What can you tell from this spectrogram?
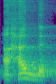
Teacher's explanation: ada tambahan qalqalahnya karena Dal disukunkan menjadi Qalqalah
